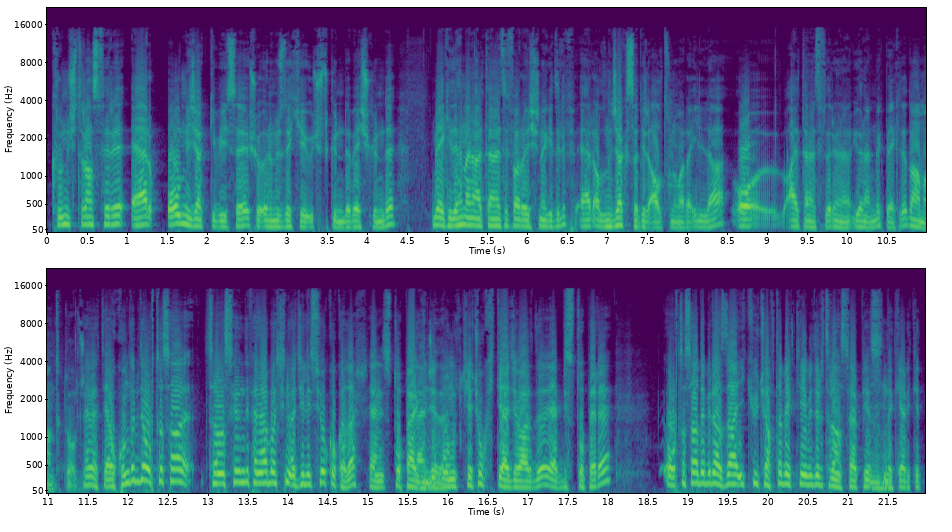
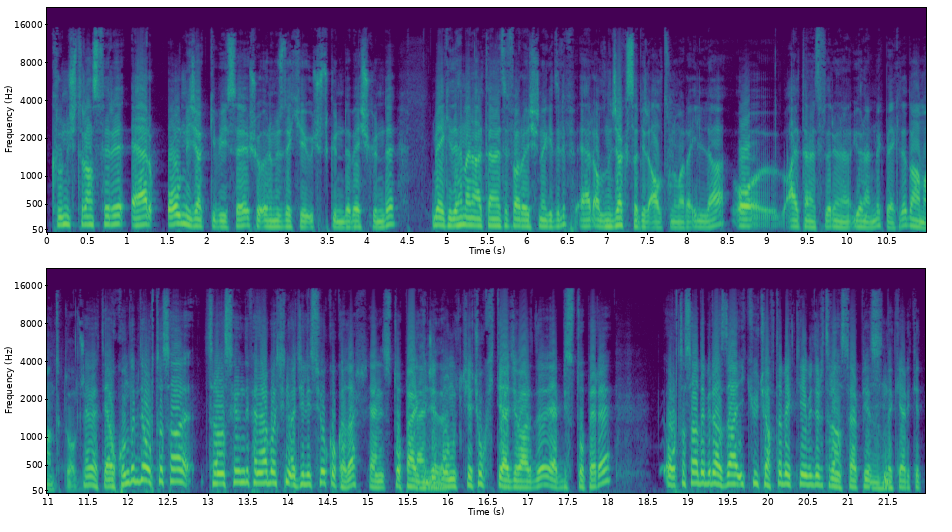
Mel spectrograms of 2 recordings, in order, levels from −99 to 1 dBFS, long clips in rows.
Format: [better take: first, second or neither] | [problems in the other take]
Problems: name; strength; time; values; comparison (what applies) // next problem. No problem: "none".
neither | distortion; slight; 10 dB below the speech; the same in both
